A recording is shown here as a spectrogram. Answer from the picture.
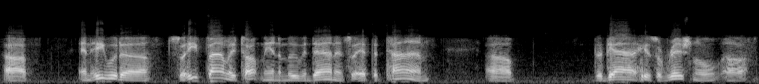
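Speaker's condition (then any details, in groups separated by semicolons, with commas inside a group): No condition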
